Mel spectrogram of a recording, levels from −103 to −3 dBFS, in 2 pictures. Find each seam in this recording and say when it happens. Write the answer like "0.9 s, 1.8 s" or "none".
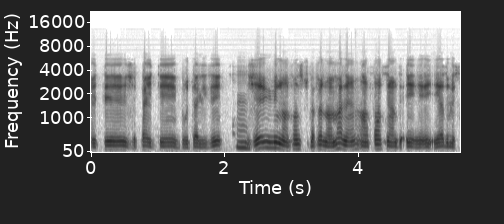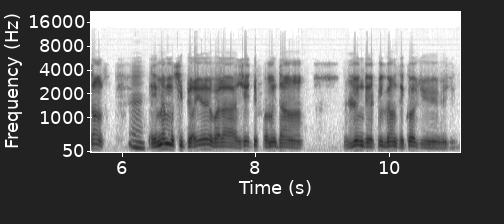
2.1 s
